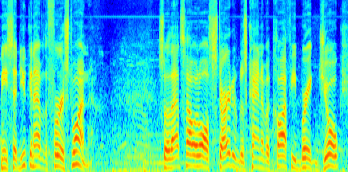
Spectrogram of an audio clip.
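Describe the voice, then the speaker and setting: Noticeable background noise sits behind a man with a Canadian accent. He speaks at a fairly quick pace with a high pitch and ordinary pitch variation. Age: 60s. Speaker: hot rod builder. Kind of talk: casual interview at car show.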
